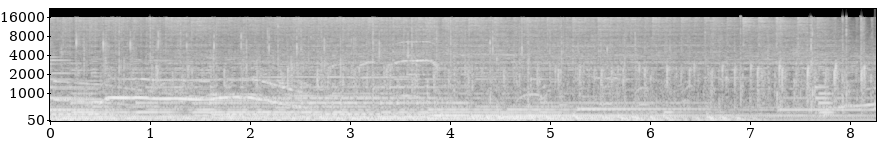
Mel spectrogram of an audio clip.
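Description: Live band music: electric guitar playing gliding, bent notes over sustained chords, with bass and drums underneath and the low end thinning out about seven seconds in. Some audience applause and cheering sits under the music.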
